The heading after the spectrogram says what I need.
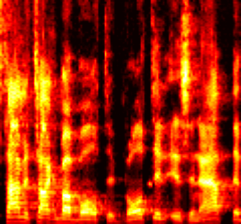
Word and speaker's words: VLTED: So go download the Vaulted app and give it a try for free. Vaulted is spelled VLTED, and it is the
